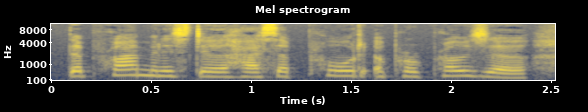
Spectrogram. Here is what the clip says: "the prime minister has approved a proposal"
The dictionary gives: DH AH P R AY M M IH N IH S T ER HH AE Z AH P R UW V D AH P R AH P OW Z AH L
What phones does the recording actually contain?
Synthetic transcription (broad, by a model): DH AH P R AY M M IH N IH S T ER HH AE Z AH P AO D AH P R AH P OW Z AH L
